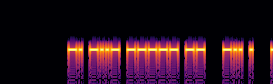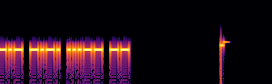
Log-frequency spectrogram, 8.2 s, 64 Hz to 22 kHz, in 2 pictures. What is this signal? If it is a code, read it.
Morse code, heard as a keyed tone, about 30 wpm, 700 Hz. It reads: NX0M DE KC3M
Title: USA Callsign DE Callsign - 4 Characters - 30wpm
